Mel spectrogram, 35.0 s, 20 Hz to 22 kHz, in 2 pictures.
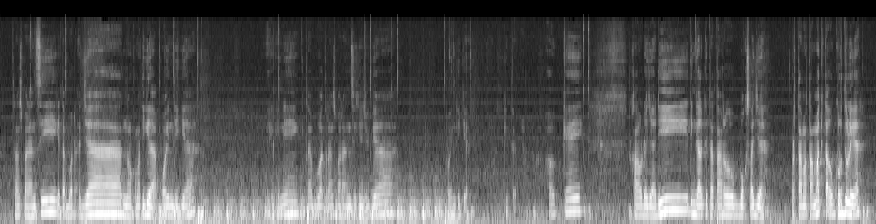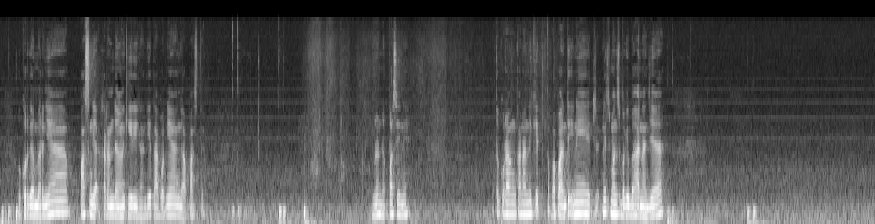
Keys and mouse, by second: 2.3 right click, 4.0 click, 4.6-11.1 drag, 11.1 KP_1, 14.3 shift+a, 24.0 z, 29.3 right click, 31.7 g.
